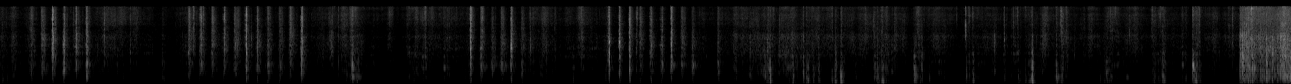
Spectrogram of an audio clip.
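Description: A hatchet striking a wooden pole held upright on a chopping block, in several short bursts of quick sharp taps, with duller knocks in the second half.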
